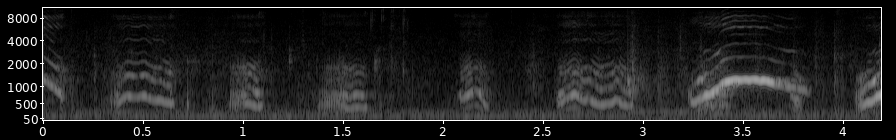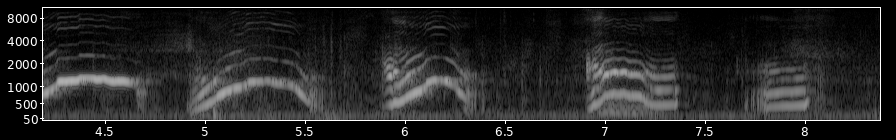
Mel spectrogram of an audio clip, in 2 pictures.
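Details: Two-week-old Golden Retriever pups in a whelping box, tended and nursed by their mother: short squeaks building into louder, drawn-out arched whines, each about half a second long, over a low electrical hum.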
